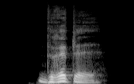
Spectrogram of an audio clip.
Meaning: third
- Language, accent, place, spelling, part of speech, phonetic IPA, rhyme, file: German, Germany, Berlin, Drittel, noun, [ˈdʁɪtl̩], -ɪtl̩, De-Drittel.ogg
